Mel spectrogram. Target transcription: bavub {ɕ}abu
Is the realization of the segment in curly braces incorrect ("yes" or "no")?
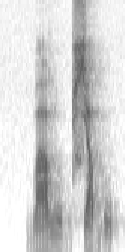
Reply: no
